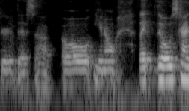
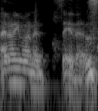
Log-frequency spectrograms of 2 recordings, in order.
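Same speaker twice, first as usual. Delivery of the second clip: put-on scornful tone; 7 dB quieter than usual. Imitating the other speaker repeating a saying: imitating a scornful tone. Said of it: "you can hear the scorn in her voice".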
